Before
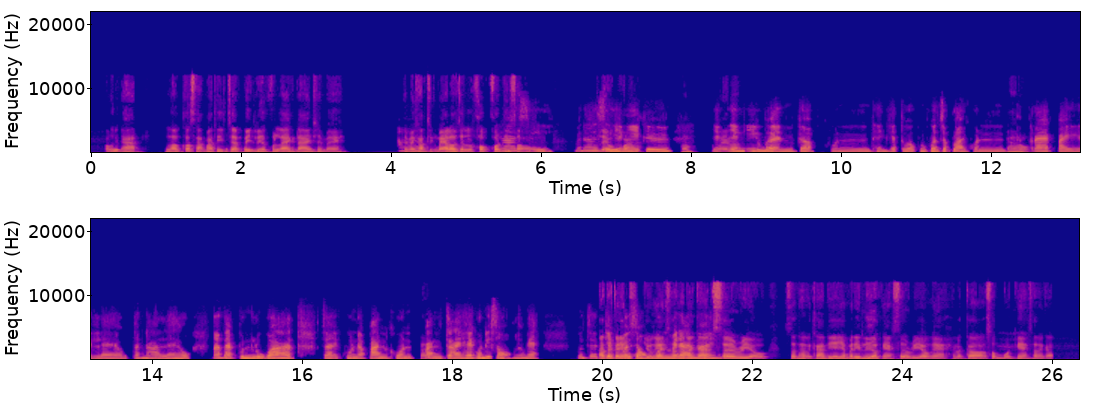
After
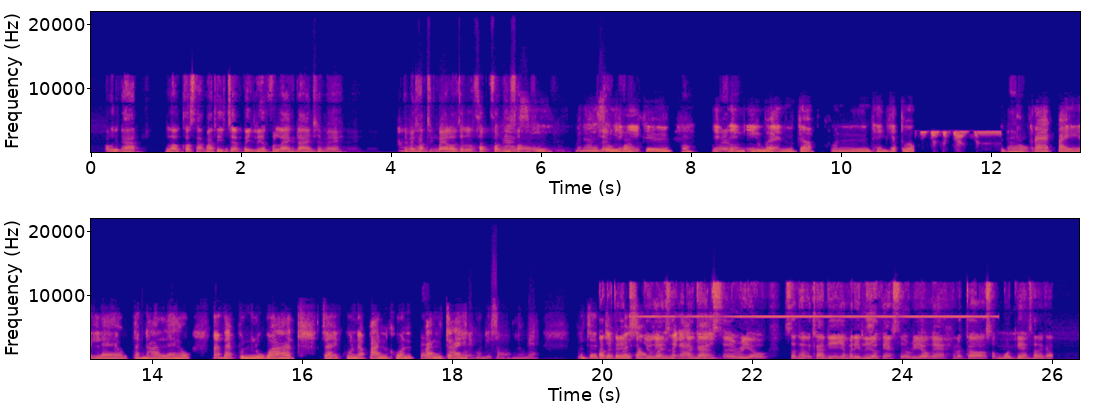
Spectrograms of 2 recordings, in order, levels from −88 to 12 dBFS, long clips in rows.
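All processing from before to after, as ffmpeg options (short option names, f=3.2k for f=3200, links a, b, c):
-filter_complex "[0:a]asettb=1/sr,asplit=3[a][b][c];[a]atrim=end=2.834[d];[b]atrim=start=2.83:end=7.04,asetpts=PTS-STARTPTS,afade=t=in:d=0.004:c=qsin,afade=t=out:st=4.206:d=0.004:c=qsin,aeval=exprs='if(lt(val(0),0),0.708*val(0),val(0))':c=same,highshelf=f=5.7k:g=-4,aecho=1:1:267|534:0.0631|0.0139,atrim=end_sample=185661[e];[c]atrim=start=7.036[f];[d][e]acrossfade=d=0.004:c1=hsin:c2=qsin[g];[g][f]acrossfade=d=0.004:c1=qsin:c2=hsin,asettb=1/sr,asplit=3[h][i][j];[h]atrim=end=10.984[k];[i]atrim=start=10.98:end=12.14,asetpts=PTS-STARTPTS,afade=t=in:d=0.004:c=qsin,afade=t=out:st=1.156:d=0.004:c=qsin,equalizer=f=240:w=0.38:g=-13.5,lowpass=f=2.9k:t=q:w=0.5098,lowpass=f=2.9k:t=q:w=0.6013,lowpass=f=2.9k:t=q:w=0.9,lowpass=f=2.9k:t=q:w=2.563,afreqshift=-3400[l];[j]atrim=start=12.136[m];[k][l]acrossfade=d=0.004:c1=hsin:c2=qsin[n];[n][m]acrossfade=d=0.004:c1=qsin:c2=hsin,asettb=1/sr,asplit=3[o][p][q];[o]atrim=end=18.194[r];[p]atrim=start=18.19:end=19.72,asetpts=PTS-STARTPTS,afade=t=in:d=0.004:c=qsin,afade=t=out:st=1.526:d=0.004:c=qsin,aeval=exprs='if(lt(val(0),0),0.447*val(0),val(0))':c=same,acompressor=threshold=-40dB:ratio=6:attack=3.2:release=140:knee=1:detection=peak[s];[q]atrim=start=19.716[t];[r][s]acrossfade=d=0.004:c1=hsin:c2=qsin[u];[u][t]acrossfade=d=0.004:c1=qsin:c2=hsin,asettb=1/sr,asplit=3[v][w][x];[v]atrim=end=20.364[y];[w]atrim=start=20.36:end=25.29,asetpts=PTS-STARTPTS,afade=t=in:d=0.004:c=qsin,afade=t=out:st=4.926:d=0.004:c=qsin,aeval=exprs='val(0)+0.00447*sin(2*PI*6700*n/s)':c=same,tiltshelf=f=1.1k:g=-6.5[z];[x]atrim=start=25.286[aa];[y][z]acrossfade=d=0.004:c1=hsin:c2=qsin[ab];[ab][aa]acrossfade=d=0.004:c1=qsin:c2=hsin,highshelf=f=2.8k:t=q:w=3:g=11.5,bandreject=f=7.6k:w=14,acompressor=threshold=-24dB:ratio=6"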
